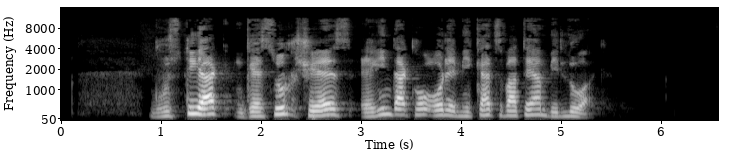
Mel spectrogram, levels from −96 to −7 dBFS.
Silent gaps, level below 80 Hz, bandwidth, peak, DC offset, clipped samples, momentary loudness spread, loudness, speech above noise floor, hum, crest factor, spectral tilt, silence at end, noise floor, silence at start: none; -76 dBFS; 11.5 kHz; -4 dBFS; under 0.1%; under 0.1%; 15 LU; -24 LUFS; over 66 dB; none; 22 dB; -6 dB/octave; 1.3 s; under -90 dBFS; 0.9 s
